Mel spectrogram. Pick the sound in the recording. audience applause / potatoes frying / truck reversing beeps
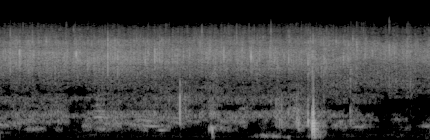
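potatoes frying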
